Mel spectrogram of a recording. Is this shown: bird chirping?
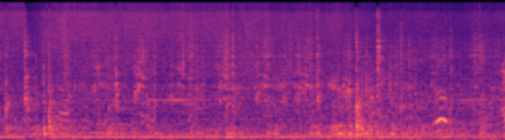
no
